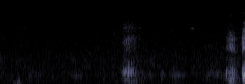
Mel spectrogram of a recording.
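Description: A quiet room with one brief, short vocal sound from a person a little over a second in, without words.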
